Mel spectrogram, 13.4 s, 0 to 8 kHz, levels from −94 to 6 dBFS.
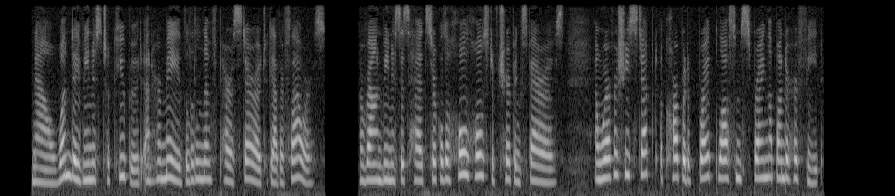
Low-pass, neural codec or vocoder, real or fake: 7.2 kHz; none; real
